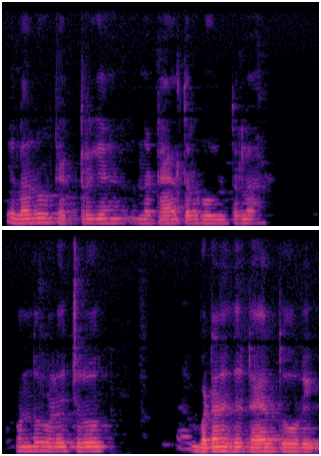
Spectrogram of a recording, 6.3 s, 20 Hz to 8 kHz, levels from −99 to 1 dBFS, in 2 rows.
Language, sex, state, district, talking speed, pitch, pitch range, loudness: Kannada, male, Karnataka, Dharwad, 115 wpm, 145 Hz, 135-150 Hz, -38 LUFS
